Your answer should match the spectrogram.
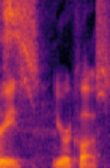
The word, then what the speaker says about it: Kryze: And I did look it up, and it is Kryze, but everybody calls her sister Satine Kryze.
